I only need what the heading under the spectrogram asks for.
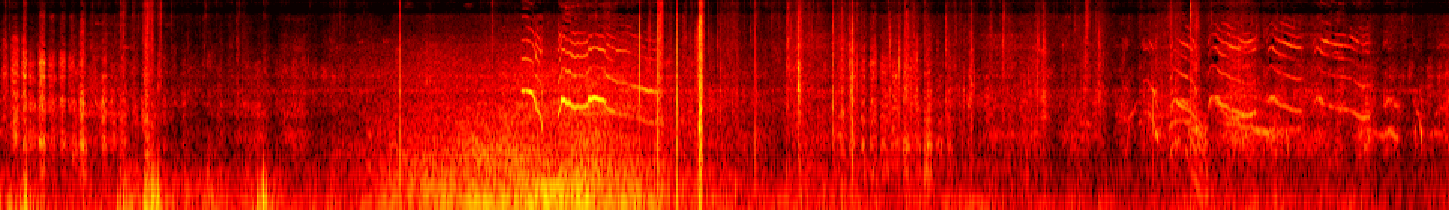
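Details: Six-week-old Alaskan Malamute puppies give thin, high whimpers and squeaky yips, rising and falling in short bursts.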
